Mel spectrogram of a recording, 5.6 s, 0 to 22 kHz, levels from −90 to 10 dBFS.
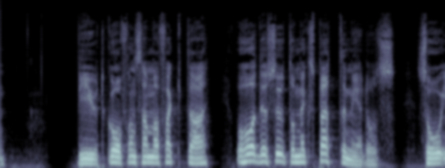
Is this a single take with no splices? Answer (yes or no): yes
